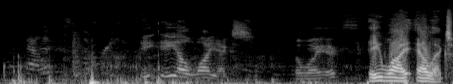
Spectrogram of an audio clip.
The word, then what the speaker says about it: Alyx: Alex LaPreeze.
